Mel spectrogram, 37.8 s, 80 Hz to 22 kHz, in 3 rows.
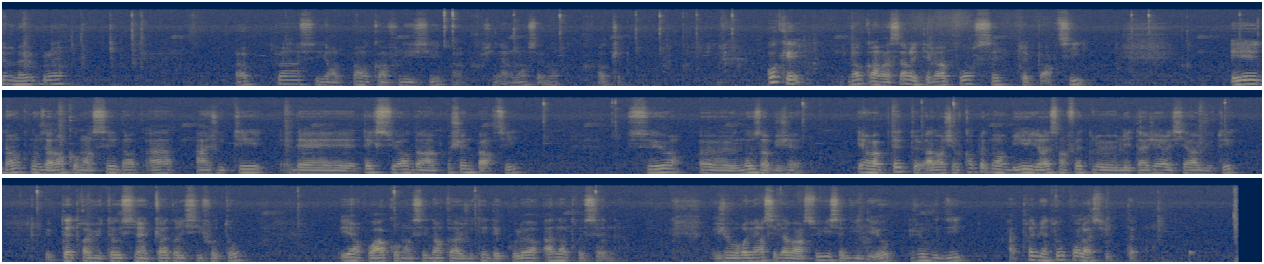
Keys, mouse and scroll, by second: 1.0 KP_7, 1.6 KP_Decimal, 3.1 g, 6.6-7.1 middle drag, 7.3-21.9 middle drag, 22.1-30.1 middle drag, 30.4-37.8 middle drag.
